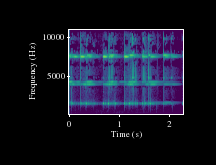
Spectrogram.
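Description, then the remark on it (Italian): A small golden bell on a red cord jingles in several quick bursts of bright, tinkling rings, clear, with no voices over it. “L'asinello guardò dentro al sacco e trovò un bellissimo campanello d'oro con un laccetto rosso.”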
